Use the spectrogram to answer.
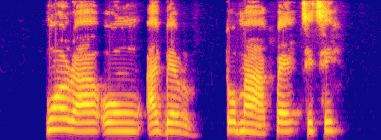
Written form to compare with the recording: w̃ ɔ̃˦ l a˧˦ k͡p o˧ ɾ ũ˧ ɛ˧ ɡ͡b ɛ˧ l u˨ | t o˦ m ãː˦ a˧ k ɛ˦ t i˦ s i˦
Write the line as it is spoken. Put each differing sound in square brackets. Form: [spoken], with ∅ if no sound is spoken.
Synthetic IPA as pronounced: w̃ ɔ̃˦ [ɾ] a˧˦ [∅] o˧ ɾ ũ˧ [a˧] ɡ͡b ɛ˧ [ɾ] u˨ | t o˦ m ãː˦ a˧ [k͡p] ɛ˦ t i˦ [t] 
